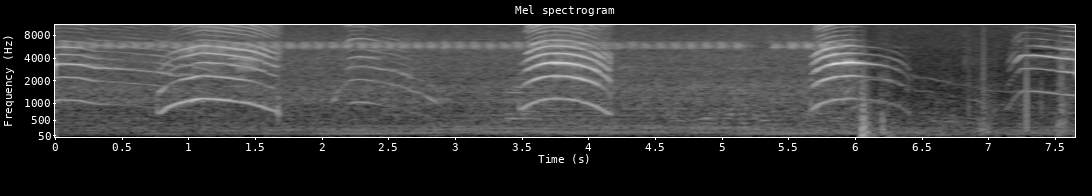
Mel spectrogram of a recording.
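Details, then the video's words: Kittens, adopted with their mother, giving sweet little noises: rising-then-falling high mews spaced a second or two apart, one louder cry near the end, a sharp knock, and a continuous faint tone. "kittens#cute#puspins little big noises"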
